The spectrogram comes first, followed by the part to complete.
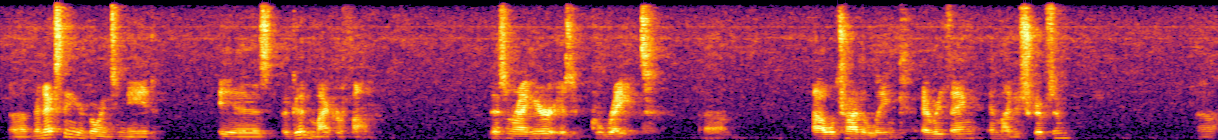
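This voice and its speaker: A man's voice: mid-range voice, fairly bright tone. Man explaining gear, recorded from a distance. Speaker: host of a how-to tech video series. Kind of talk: casual unscripted product walkthrough. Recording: distant mic, faint background noise.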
